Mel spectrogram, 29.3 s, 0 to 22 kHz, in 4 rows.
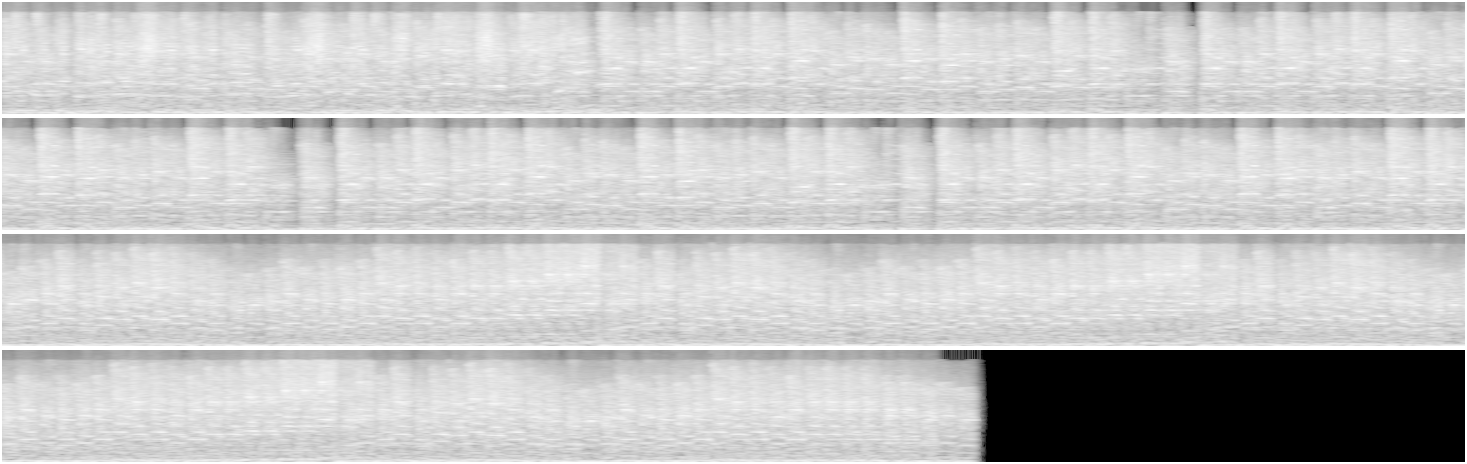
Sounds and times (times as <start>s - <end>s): Music: 0.0s - 26.8s.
